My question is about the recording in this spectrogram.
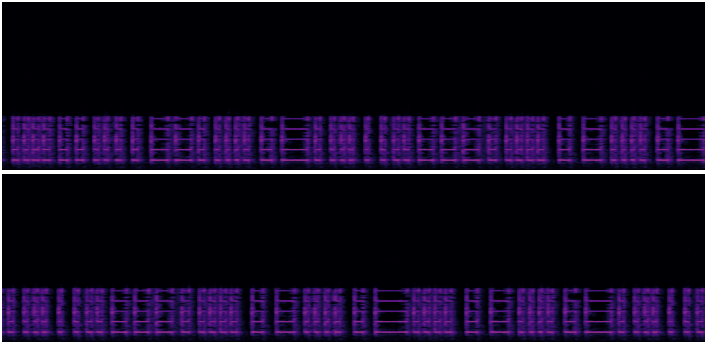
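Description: Electronic sound effect of rapid, irregular high-pitched beeping mixed with clicks, running at an even level without a pause.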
